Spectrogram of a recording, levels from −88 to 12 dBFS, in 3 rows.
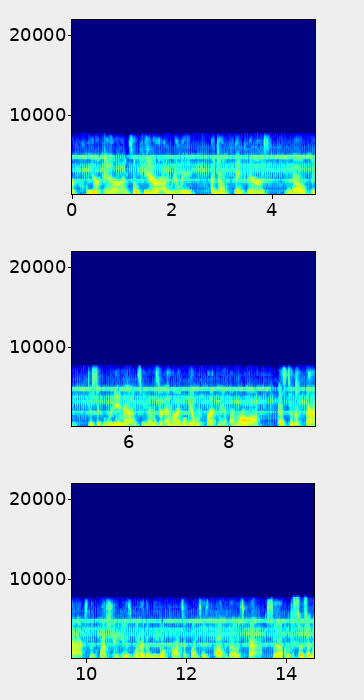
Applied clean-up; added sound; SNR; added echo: none; Alarm; 11 dB; none.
